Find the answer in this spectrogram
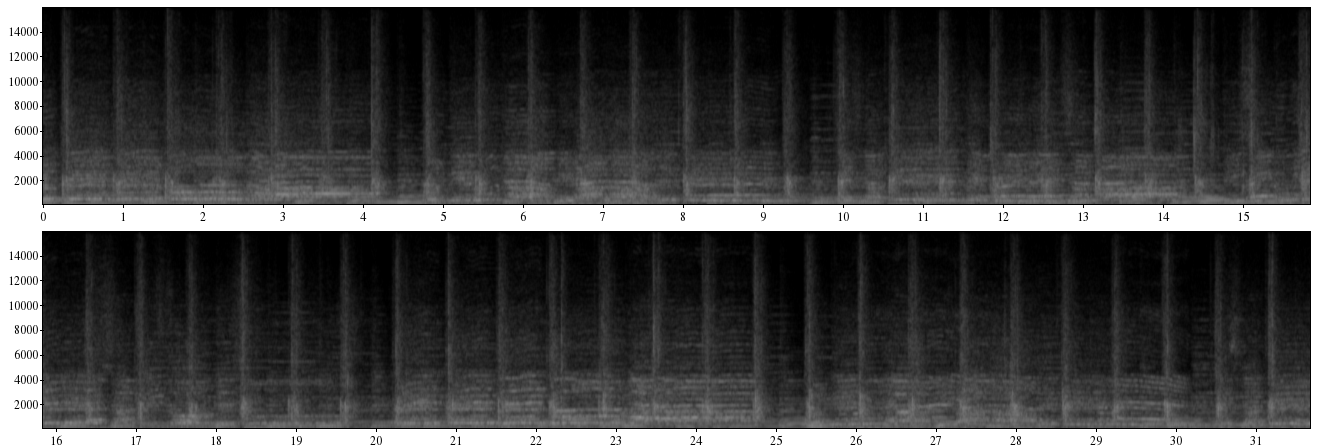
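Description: Congregation singing a worship hymn together, many voices with instrumental accompaniment: sustained bass notes under the melody and a steady beat.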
